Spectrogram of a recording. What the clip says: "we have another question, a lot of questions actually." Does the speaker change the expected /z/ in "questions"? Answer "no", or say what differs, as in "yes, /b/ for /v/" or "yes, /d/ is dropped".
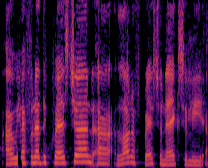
yes, /z/ is dropped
